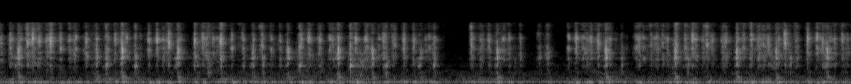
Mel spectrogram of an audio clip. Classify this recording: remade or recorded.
remade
